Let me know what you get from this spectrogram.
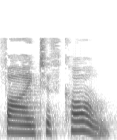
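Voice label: "fine-tooth comb", English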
